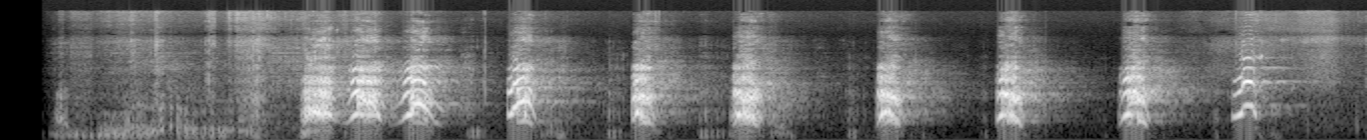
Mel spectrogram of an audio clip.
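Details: Jessie, a German Boxer dog, with her friend Spike: a low rumbling noise, then about ten loud, sharp barks from the second half-second on, some in quick pairs and triplets, the rest spaced roughly half a second apart.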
